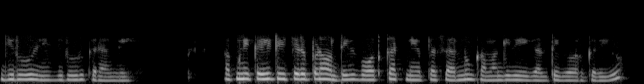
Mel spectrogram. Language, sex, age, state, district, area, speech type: Punjabi, female, 18-30, Punjab, Muktsar, rural, conversation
